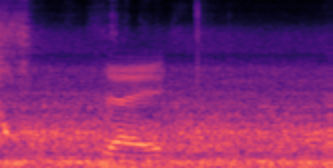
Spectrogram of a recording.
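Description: Steady droning hum of a spray booth's ventilation fans, with a short rip of masking tape pulled off the roll right at the start.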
